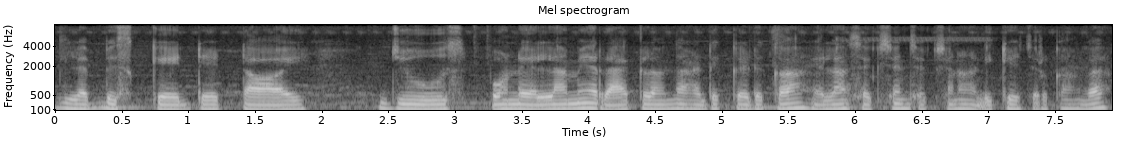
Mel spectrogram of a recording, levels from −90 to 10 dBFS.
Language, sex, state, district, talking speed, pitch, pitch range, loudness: Tamil, male, Tamil Nadu, Kanyakumari, 105 wpm, 115 Hz, 110-120 Hz, -18 LUFS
